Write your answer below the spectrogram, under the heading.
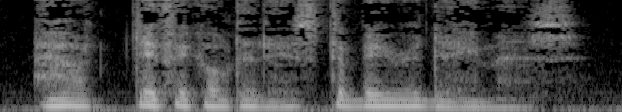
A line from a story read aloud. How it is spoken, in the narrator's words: Mary whispering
